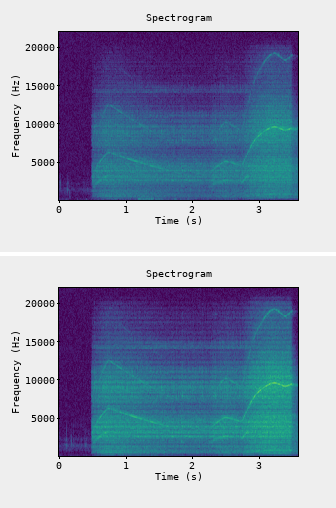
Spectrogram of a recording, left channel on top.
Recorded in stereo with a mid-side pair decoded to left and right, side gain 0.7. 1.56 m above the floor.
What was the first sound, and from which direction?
A drill, 60° right.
